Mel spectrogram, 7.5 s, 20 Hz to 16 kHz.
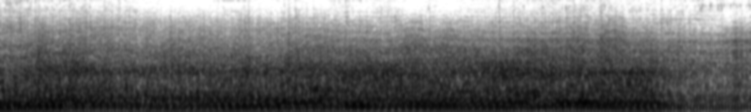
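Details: Honda Lawnflight 553 HRS Pro mower with Honda GCV160 engine, rover clutch and drive tested together after gearbox rebuild (drive had gone): steady engine hum with smooth gear whine dropping away cleanly at end; drive even and healthy.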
